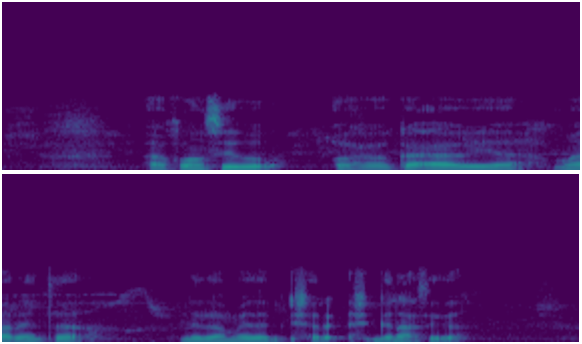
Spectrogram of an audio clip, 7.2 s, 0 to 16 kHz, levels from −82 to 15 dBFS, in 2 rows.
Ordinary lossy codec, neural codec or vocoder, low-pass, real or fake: none; none; 7.2 kHz; real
